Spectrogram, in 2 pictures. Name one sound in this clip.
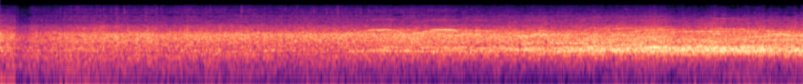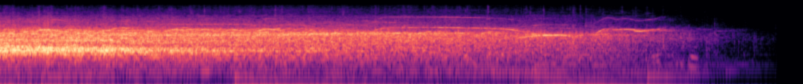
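A crowd applauds with steady, lively clapping that fades away at the end.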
